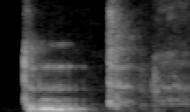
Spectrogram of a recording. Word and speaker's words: didn't: or yeah didn't so when I say the word didn't I say did didn't really there's basically no vowel in that second part again it's a syllabic and there where that the N consonant functions as the whole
